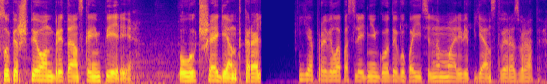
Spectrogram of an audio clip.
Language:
Russian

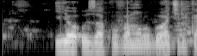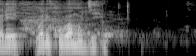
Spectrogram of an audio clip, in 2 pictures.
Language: Kinyarwanda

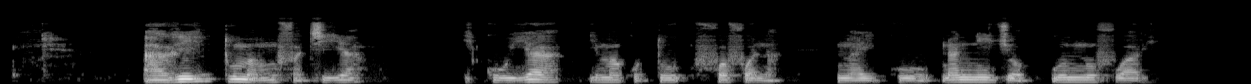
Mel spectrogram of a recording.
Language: Tuki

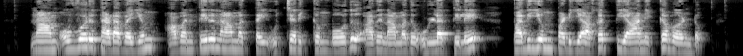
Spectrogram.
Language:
Tamil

